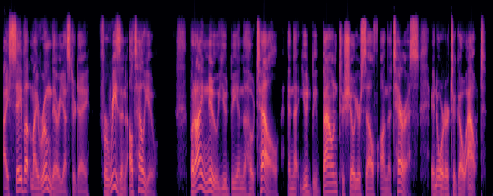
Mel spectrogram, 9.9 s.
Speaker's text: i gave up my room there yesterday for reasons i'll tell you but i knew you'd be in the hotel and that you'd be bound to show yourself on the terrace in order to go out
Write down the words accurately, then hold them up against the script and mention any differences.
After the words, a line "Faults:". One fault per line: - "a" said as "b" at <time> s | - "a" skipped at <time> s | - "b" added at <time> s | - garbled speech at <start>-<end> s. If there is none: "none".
i save up my room there yesterday for reason i'll tell you but i knew you'd be in the hotel and that you'd be bound to show yourself on the terrace in order to go out
Faults:
- "gave" said as "save" at 0.1 s
- "reasons" said as "reason" at 2.2 s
